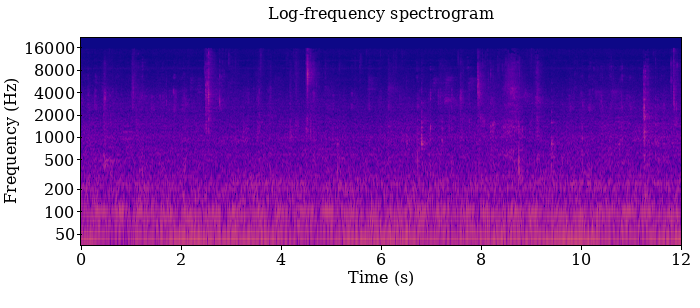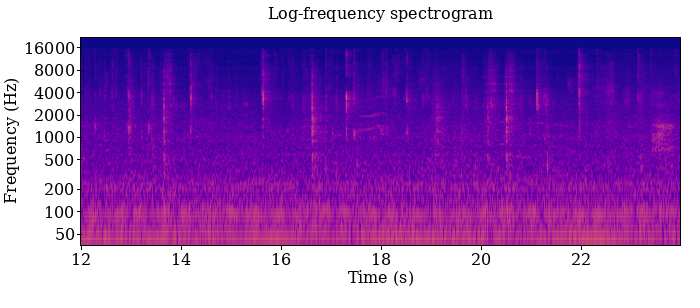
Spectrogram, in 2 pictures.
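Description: Close-up mouth sounds of eating boiled pork by hand: chewing and biting, with short wet clicks and smacks scattered through and coming more often in the second half. A steady low hum runs underneath.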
